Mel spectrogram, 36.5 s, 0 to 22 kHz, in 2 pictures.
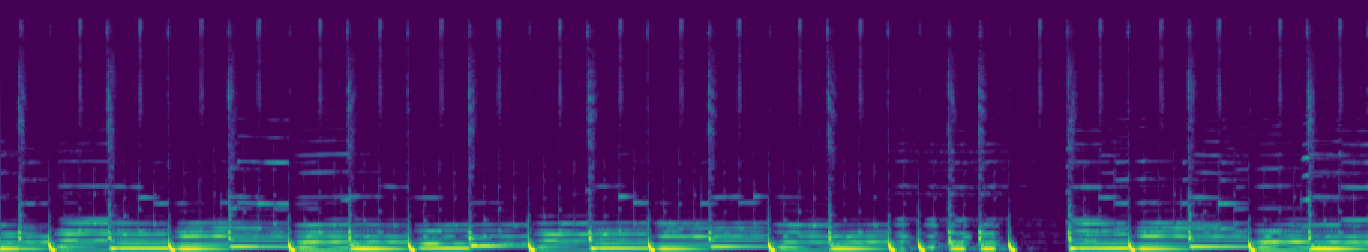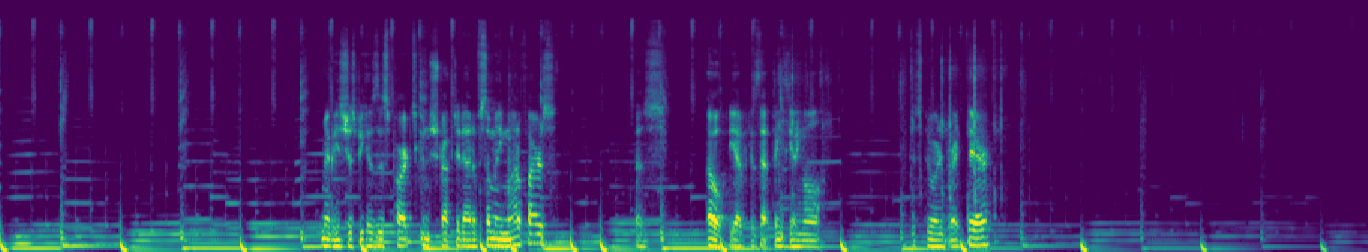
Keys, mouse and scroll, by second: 1.7 g, 3.4-4.8 middle drag, 12.0 g, 14.3 shift+Tab, 14.7 shift+Tab, 16.6 3, 18.2 g, 21.0 ctrl+z, 21.9 middle click, 22.1 Tab, 24.5 Tab, 25.0 Tab, 26.0 middle click, 26.3 Tab, 26.6 middle click, 27.7 middle click, 28.6 ctrl+z, 28.9 ctrl+middle click, 29.3 ctrl+z, 29.6-32.3 ctrl+z, 32.3 middle click, 32.7 Tab, 33.3 middle click, 33.9 middle click, 34.7 g.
